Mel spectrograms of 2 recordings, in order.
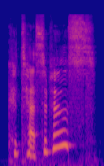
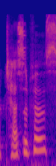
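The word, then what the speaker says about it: Ctesippus: pronounce this name um it's cipus or tesus is what he told me who ends up throwing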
